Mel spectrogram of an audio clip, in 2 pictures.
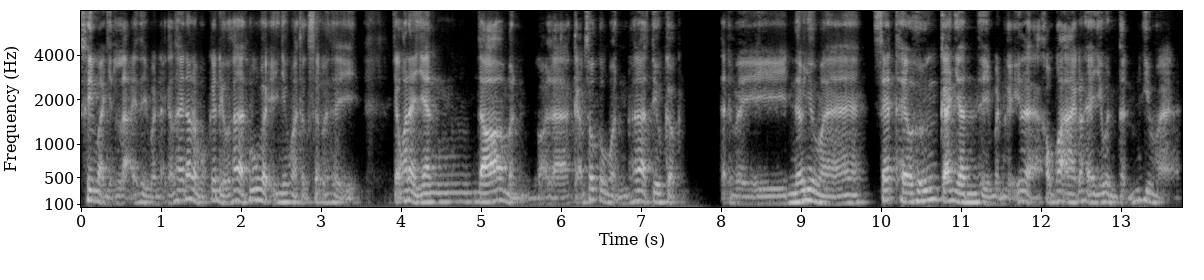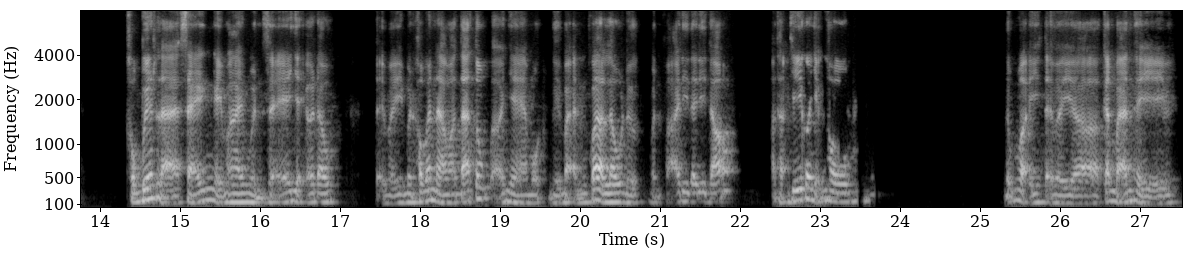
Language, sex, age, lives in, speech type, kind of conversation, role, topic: Vietnamese, male, 20-24, Vietnam, conversation, podcast, guest, Bạn có thể kể về một trải nghiệm đã thay đổi cuộc đời bạn không?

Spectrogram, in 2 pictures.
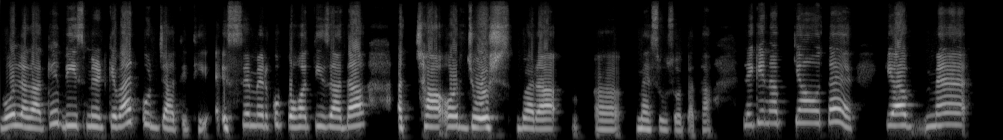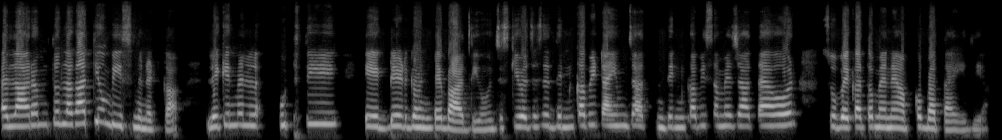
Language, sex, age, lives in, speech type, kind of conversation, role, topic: Hindi, female, 25-29, India, conversation, advice, user, विराम के बाद मैं अपनी नियमितता फिर से कैसे पा सकता/सकती हूँ?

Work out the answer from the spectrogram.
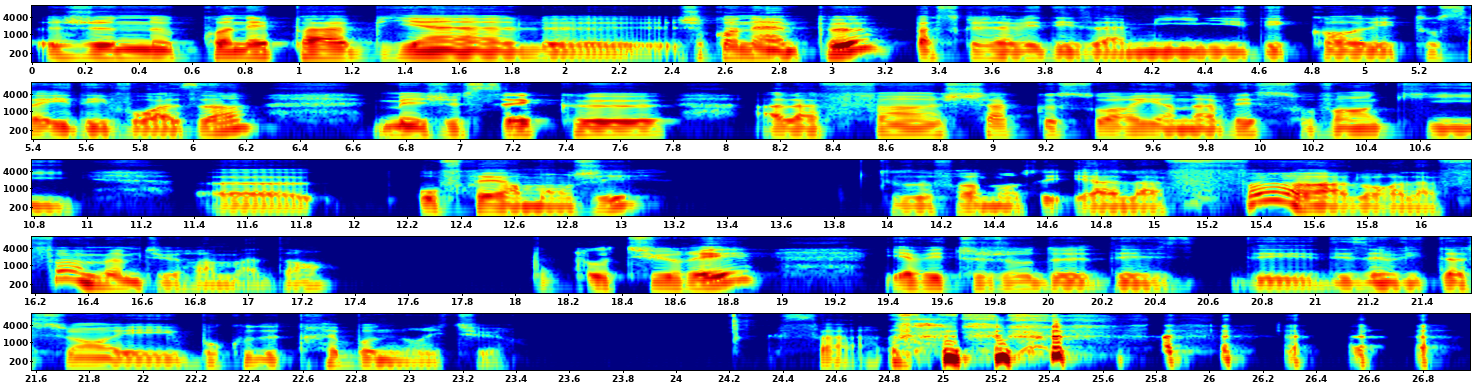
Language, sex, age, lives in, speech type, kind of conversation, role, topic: French, female, 50-54, United States, conversation, unstructured, none, Quel est ton meilleur souvenir avec ta famille ?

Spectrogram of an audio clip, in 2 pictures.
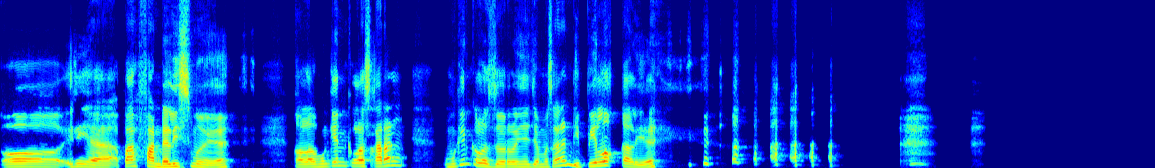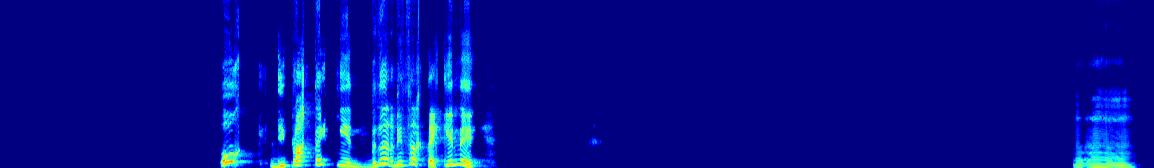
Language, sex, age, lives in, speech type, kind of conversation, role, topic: Indonesian, male, 25-29, Indonesia, conversation, podcast, host, Apa pengalaman paling berkesan yang pernah kamu alami bersama keluarga?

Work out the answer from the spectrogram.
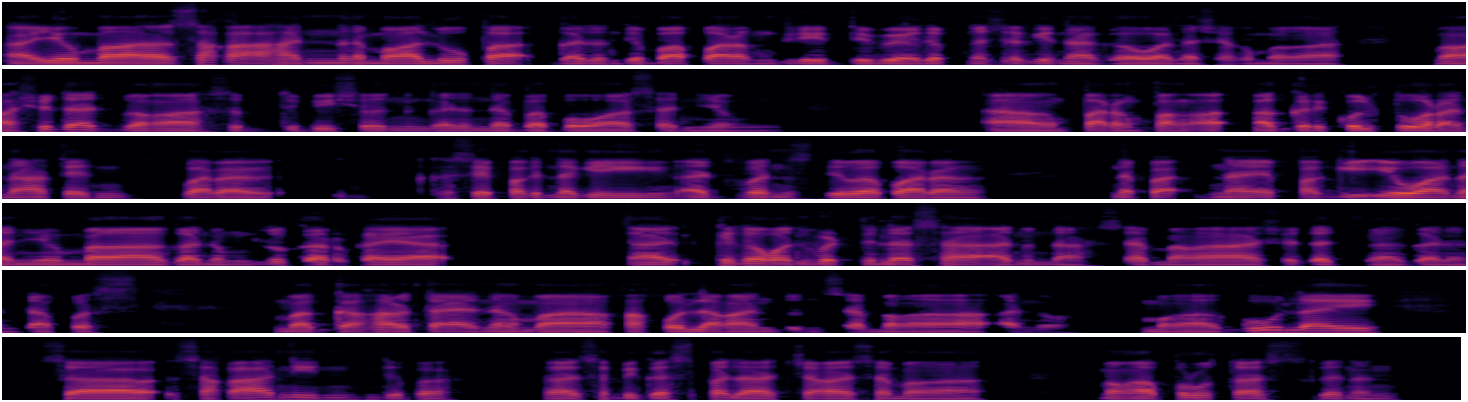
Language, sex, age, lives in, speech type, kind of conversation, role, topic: Filipino, male, 25-29, Philippines, conversation, unstructured, none, Paano mo nakikita ang magiging hinaharap ng teknolohiya sa Pilipinas?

